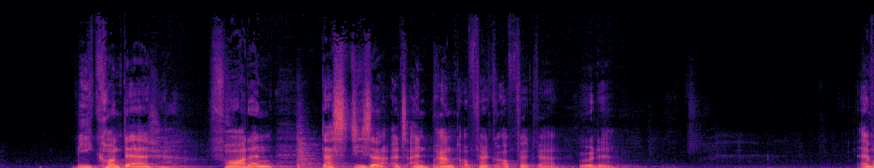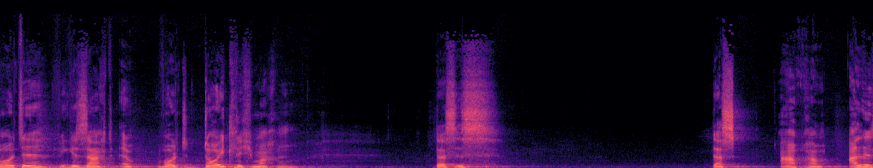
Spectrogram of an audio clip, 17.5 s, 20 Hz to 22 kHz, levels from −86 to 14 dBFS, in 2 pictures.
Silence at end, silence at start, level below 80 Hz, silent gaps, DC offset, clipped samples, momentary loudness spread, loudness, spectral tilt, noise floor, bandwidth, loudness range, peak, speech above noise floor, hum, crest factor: 0 s; 0.75 s; -62 dBFS; none; under 0.1%; under 0.1%; 12 LU; -20 LUFS; -5 dB/octave; -65 dBFS; 18 kHz; 8 LU; -4 dBFS; 45 dB; none; 18 dB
